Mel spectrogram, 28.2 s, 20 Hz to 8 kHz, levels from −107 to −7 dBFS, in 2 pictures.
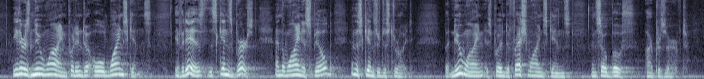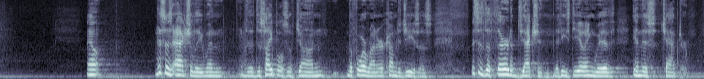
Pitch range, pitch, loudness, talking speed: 120-165 Hz, 145 Hz, -25 LUFS, 135 wpm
